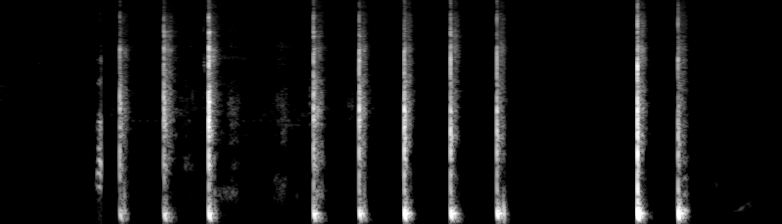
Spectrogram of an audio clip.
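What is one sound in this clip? A blade knocks sharply on a wooden stake, blow after blow.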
